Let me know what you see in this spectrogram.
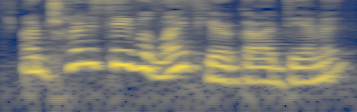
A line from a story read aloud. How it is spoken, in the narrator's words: Italian Bob shouted at him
